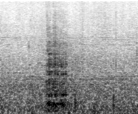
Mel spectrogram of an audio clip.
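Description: Near silence: faint room tone, with one brief, faint sound a little under a second in.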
